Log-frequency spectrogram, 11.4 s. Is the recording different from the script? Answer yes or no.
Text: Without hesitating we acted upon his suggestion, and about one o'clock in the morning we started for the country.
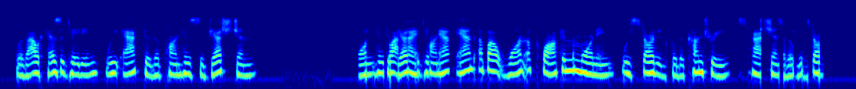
yes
